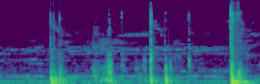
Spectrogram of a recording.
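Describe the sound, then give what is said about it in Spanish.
A handful of sharp clicks from computer keys and a mouse as someone presses Enter while entering salary subtractions in spreadsheet cells, spaced irregularly over a couple of seconds with brief pauses between presses, with no talking. “Le damos enter y ya no lo calcula.”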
